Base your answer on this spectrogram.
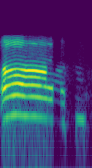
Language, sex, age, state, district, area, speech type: Kashmiri, male, 30-45, Jammu and Kashmir, Baramulla, rural, conversation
